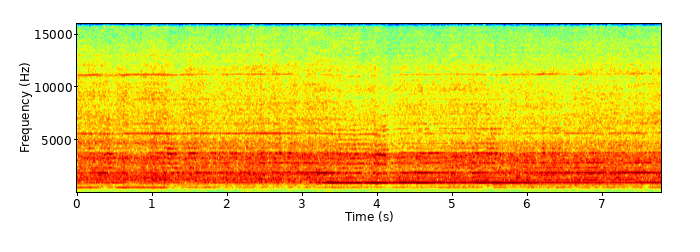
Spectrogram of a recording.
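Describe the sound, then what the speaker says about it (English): A plugged-in router on a spiral cutting jig cuts flutes into a wooden turning with a loud, continuous high whine that holds steady the whole time. "So get the router plugged in, turn your router on."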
